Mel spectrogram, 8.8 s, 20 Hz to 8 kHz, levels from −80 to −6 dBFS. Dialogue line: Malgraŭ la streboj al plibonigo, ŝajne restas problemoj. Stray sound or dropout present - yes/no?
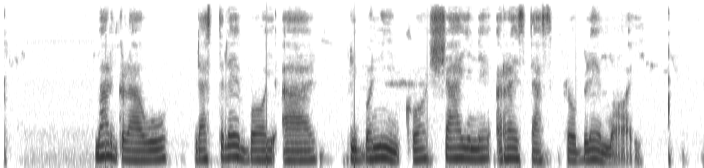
no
